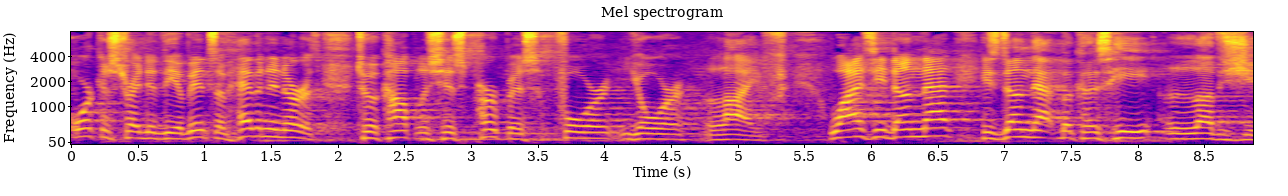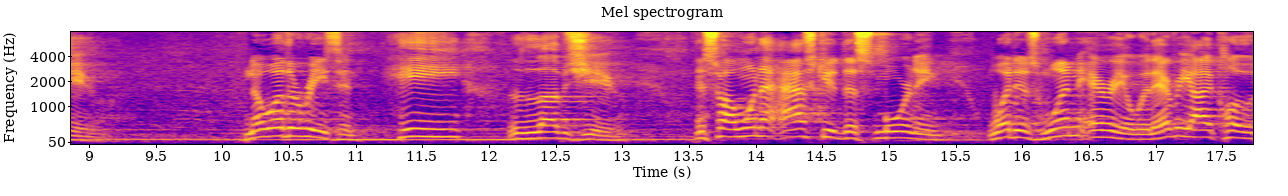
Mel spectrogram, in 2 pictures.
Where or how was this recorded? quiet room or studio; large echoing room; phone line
large echoing room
